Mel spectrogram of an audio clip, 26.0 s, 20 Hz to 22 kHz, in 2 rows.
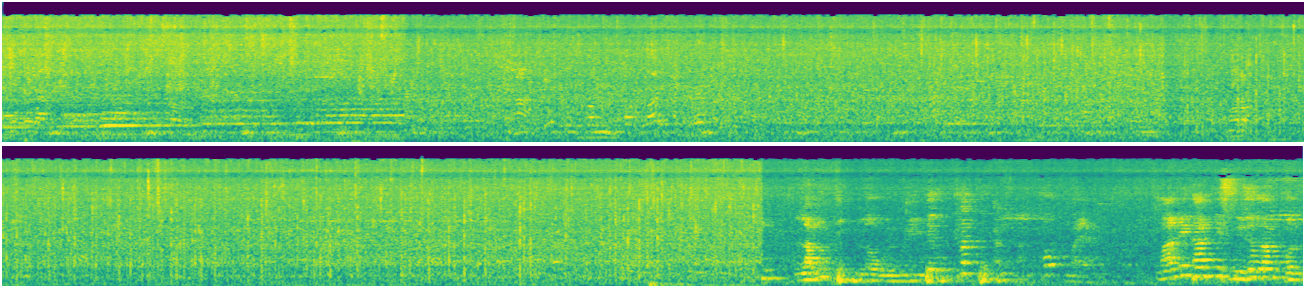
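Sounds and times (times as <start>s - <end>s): heavy rain falling: 0.0s - 26.0s.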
